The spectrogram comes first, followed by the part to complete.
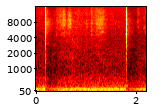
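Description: Two sharp metallic clicks about a second and a half apart, from the selector lever of a BAR 1918A2 fitted with a Swedish-pattern trigger housing being worked by hand. A steady low hum runs underneath.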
